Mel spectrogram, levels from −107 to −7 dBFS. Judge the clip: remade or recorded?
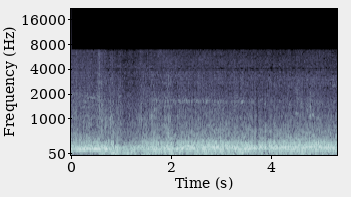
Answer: remade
